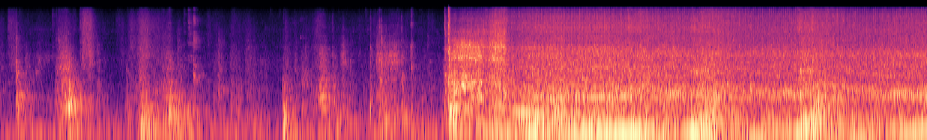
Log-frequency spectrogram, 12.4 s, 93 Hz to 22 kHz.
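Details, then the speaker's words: 1949 Chevy 3100 starting after swapping its Pertronix Flamethrower distributor advance springs to high-range copper for earlier mechanical advance; about six seconds of uneven cranking, then catches and holds a steady, slightly fast idle with no misses, seeming to start easier than before. "first impression seemed like it started easier that's one good thing"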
